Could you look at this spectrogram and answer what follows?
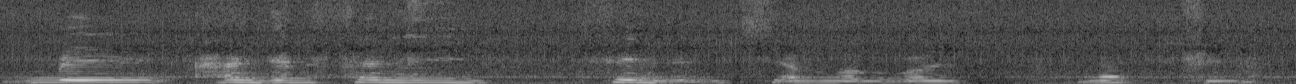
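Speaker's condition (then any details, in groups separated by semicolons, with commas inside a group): Cerebral palsy; spastic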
